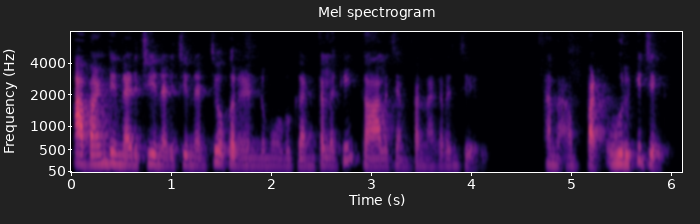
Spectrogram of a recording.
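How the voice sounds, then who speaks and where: A storyteller with a lowish, gravelly voice that sounds pushed and bright tells a moral folk tale at a moderate pace, though the audio is dull. She talks conversationally, explaining as she goes, repeating phrases for emphasis and briefly acting out bits of dialogue.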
